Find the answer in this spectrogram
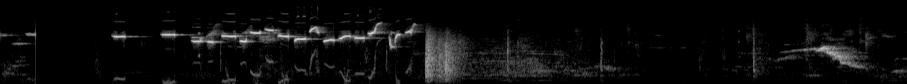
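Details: Caged jongkangan master song: rapid series of high whistled notes with a sharp buzzy burst, then a descending slurred note; short pauses between phrases.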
